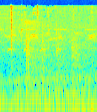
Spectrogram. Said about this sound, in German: Er lässt von dem Busch ab und tritt langsam einige Schritte zurück.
